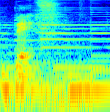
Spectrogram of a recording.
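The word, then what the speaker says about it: vez: And that word is beth. Beth. Okay. Now how you remember that? Well, some people are called Beth.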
